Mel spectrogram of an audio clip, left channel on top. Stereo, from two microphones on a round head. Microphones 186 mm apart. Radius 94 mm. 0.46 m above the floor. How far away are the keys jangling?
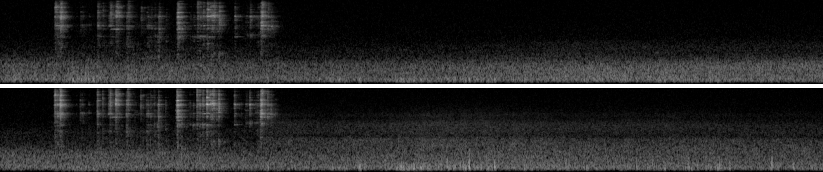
About 1.0 m.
